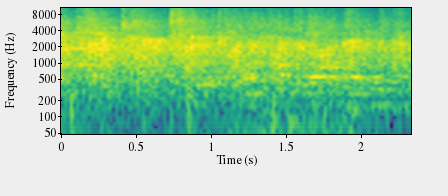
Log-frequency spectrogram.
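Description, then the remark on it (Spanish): A crowd applauds steadily, a dense wash of many overlapping claps holding an even, fairly loud level throughout, with a faint murmur of voices underneath. “¡Aplaudí, aplaudí, hombre! ¡Estáis ahí con las ganas!”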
